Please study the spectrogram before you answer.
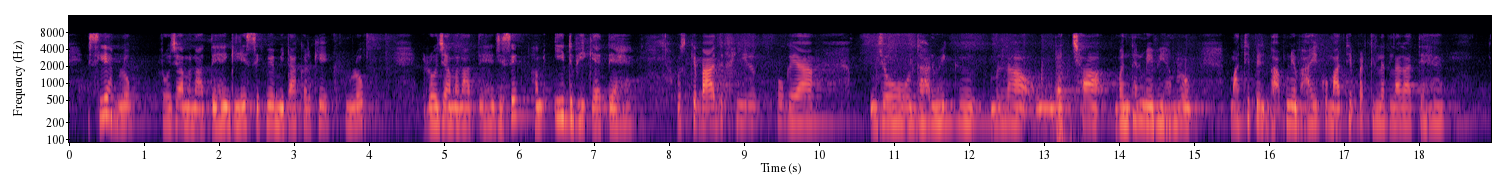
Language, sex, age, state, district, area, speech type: Hindi, female, 45-60, Bihar, Begusarai, rural, spontaneous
